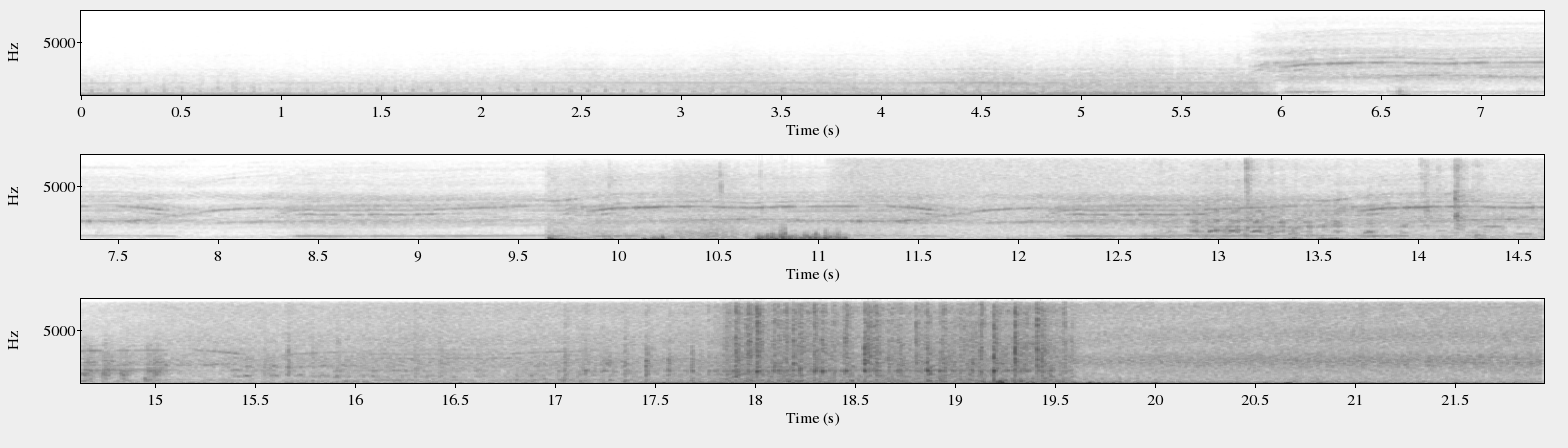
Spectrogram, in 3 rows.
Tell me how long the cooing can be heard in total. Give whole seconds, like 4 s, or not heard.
7 s.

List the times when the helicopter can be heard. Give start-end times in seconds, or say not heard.
0.0-21.9.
